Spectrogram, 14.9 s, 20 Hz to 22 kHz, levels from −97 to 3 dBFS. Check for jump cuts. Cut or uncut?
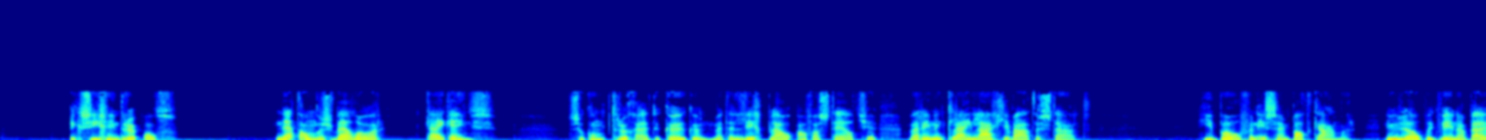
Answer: cut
